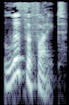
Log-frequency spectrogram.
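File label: "lithophyte", British English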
